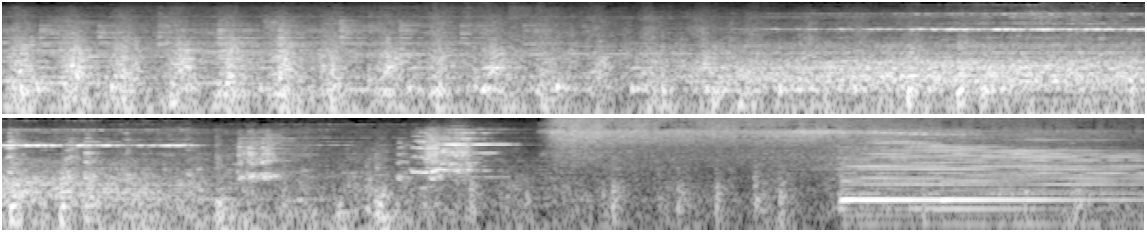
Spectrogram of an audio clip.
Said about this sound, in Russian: Бенгальцы согласились со словами Ачютананды, хотя и продолжали пускать дым ему в лицо все время, пока поезд с грохотом отчитывал последние километры до Калькутты.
